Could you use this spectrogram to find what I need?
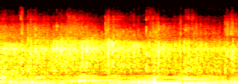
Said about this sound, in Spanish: Démosle un fuerte aplauso a aquellas madres dominicanas el día de hoy.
